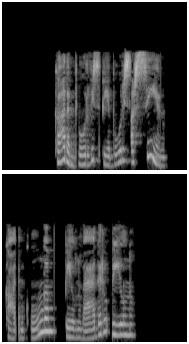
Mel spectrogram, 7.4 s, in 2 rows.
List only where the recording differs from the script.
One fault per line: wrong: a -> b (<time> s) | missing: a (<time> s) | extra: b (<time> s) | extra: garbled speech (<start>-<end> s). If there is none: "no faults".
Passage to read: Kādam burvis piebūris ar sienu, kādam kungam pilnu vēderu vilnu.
no faults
